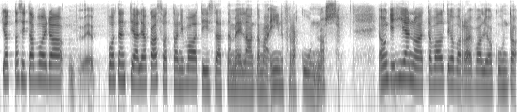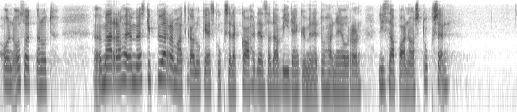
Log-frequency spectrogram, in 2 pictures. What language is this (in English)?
Finnish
